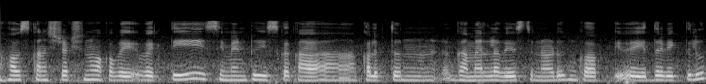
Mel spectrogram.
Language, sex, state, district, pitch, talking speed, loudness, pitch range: Telugu, female, Andhra Pradesh, Visakhapatnam, 200 Hz, 110 wpm, -16 LUFS, 190-210 Hz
